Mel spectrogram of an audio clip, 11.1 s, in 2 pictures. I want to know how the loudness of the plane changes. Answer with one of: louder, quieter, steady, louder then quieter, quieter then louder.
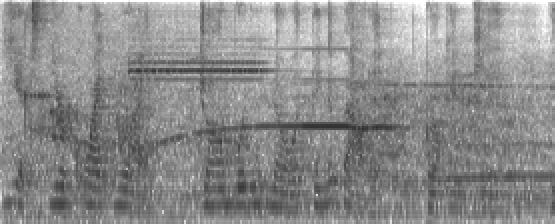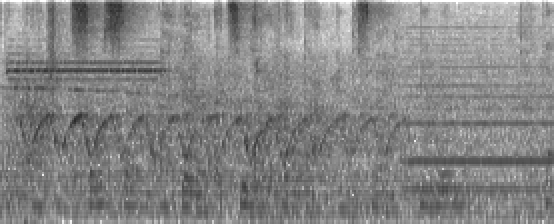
steady.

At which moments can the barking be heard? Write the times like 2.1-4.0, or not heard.
not heard.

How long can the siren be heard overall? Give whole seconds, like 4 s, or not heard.
11 s.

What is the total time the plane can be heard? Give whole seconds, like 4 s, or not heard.
11 s.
